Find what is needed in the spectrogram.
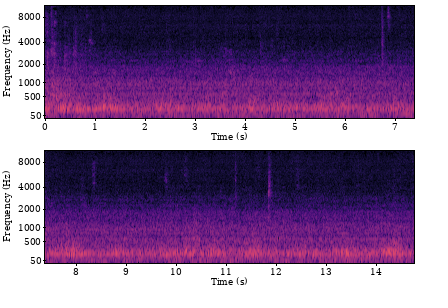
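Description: Steady low rumble of a Korail Nuriro electric multiple-unit train running, heard from inside the passenger car, with a few faint light clicks.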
